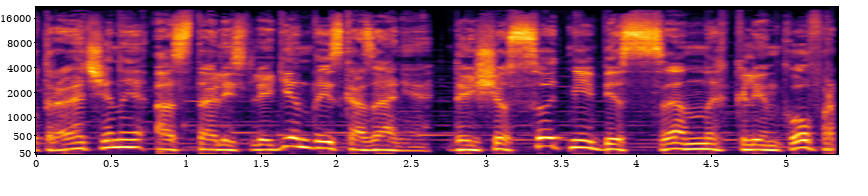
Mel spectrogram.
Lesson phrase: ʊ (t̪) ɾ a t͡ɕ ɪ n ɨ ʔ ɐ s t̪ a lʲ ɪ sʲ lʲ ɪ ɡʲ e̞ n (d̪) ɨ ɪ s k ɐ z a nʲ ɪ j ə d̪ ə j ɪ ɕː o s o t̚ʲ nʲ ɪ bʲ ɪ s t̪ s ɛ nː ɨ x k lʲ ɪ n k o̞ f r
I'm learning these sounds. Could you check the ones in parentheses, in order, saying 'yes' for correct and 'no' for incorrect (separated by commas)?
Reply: yes, yes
